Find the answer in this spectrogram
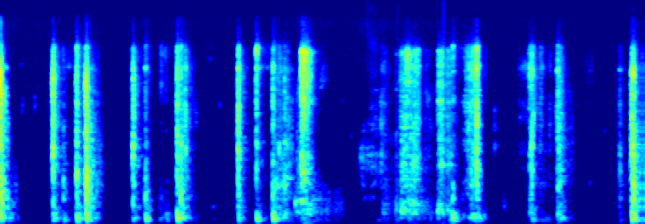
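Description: Irregular series of short, sharp clicks and light knocks, about two a second with brief pauses, from pieces of candle wax being handled and put into a pot.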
